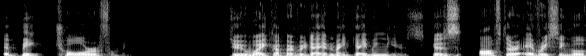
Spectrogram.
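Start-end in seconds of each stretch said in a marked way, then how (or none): none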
